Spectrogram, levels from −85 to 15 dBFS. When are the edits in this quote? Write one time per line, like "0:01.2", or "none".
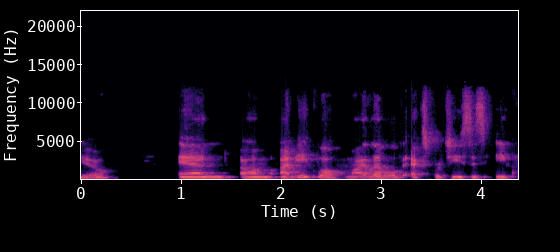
0:02.8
